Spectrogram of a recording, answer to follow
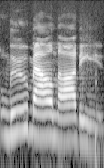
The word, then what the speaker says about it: Lou Malnati's: It's Lou Malnati's. Lou Malnati's. Thank you, Lou Okay. Malnati's. How do you And spell it?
